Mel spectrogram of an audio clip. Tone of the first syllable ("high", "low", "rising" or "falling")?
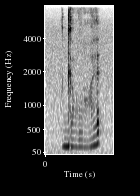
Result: low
